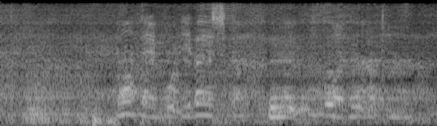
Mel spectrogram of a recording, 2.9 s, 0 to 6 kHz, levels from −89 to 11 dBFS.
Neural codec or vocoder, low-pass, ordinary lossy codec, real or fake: codec, 16 kHz, 0.8 kbps, ZipCodec; 5.4 kHz; none; fake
